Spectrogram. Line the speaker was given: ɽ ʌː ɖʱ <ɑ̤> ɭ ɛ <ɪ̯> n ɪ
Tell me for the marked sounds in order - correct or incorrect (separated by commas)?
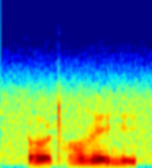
incorrect, correct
